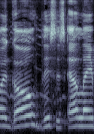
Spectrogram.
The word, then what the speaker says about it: ELA: This is LA, pronounced like LA, like the city.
